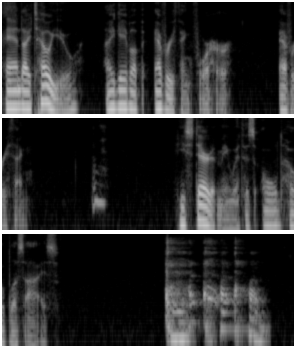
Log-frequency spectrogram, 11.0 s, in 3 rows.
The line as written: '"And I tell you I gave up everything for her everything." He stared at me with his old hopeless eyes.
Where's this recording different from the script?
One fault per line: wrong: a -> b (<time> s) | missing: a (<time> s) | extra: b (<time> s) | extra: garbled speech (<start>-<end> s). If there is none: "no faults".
no faults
